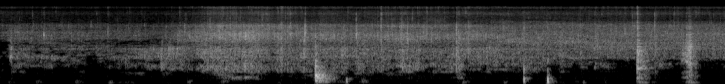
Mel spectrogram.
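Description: Small pieces of raw chicken dropping into hot oil and fried ginger-garlic paste in a non-stick frying pan, sizzling. The sizzle swells about two seconds in as the meat hits the oil, with a few light knocks through the second half.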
